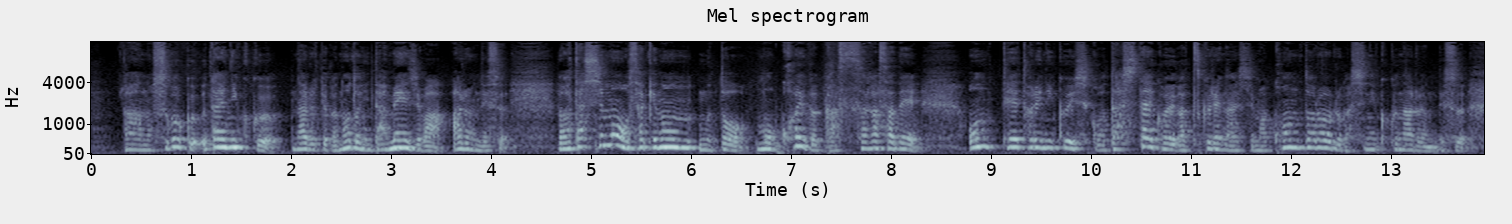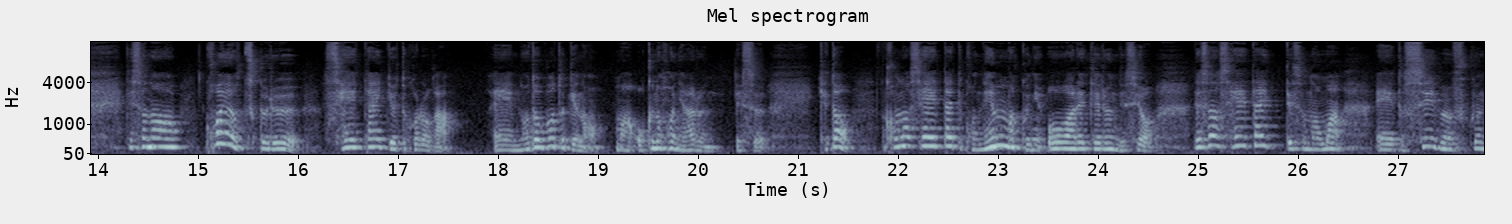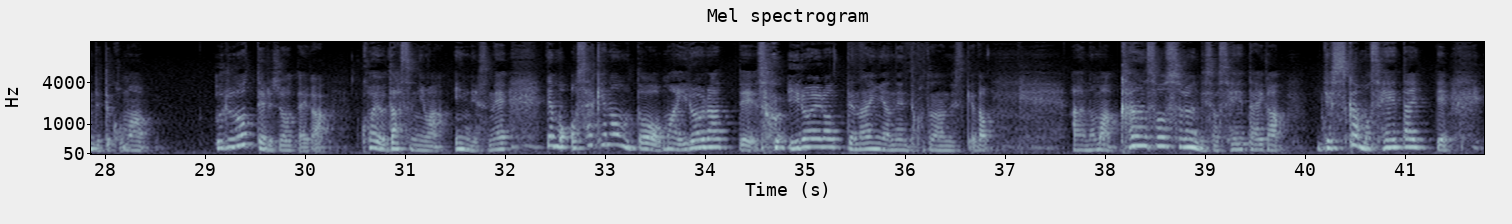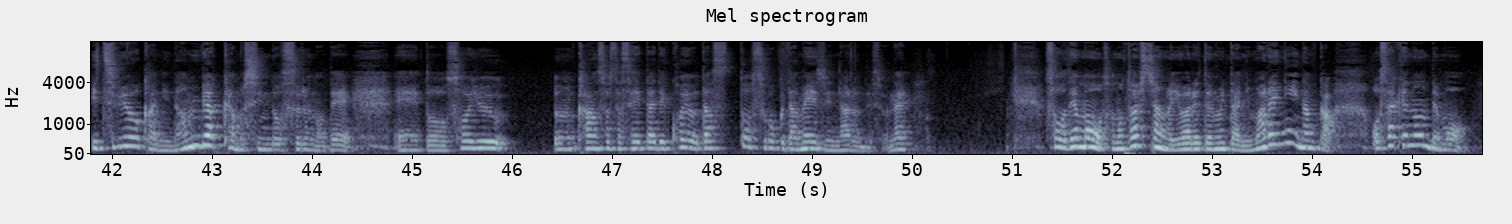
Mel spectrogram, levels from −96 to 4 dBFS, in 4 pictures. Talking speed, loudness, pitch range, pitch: 350 characters per minute, -30 LUFS, 185-260 Hz, 215 Hz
